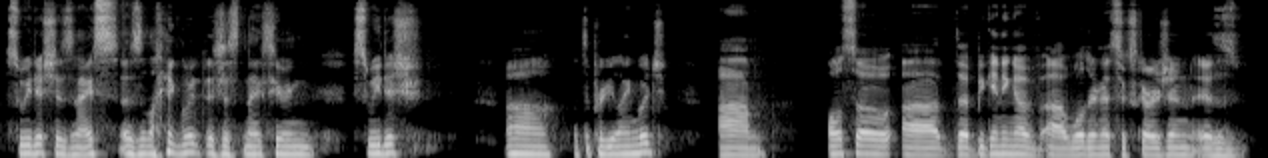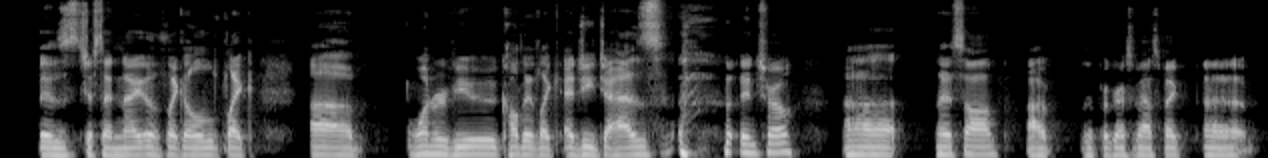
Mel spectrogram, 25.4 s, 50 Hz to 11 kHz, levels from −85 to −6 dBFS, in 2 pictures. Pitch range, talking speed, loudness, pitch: 105-120 Hz, 125 wpm, -28 LUFS, 110 Hz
